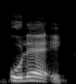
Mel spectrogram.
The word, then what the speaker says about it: أولئك: وكأنه غير موجود، فنقول أولئك ولا ننطق بالواو فلا نقول أولئك.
